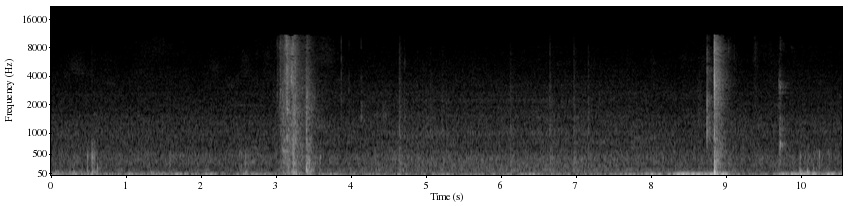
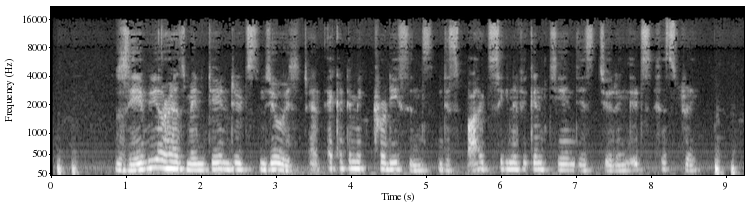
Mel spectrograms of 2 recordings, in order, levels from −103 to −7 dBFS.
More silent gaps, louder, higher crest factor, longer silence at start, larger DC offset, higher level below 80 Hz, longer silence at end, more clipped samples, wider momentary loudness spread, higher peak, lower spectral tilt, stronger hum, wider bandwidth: neither; second, -51 LUFS vs -20 LUFS; first, 32 dB vs 18 dB; about the same, 0 s vs 0.1 s; neither; second, -56 dBFS vs -38 dBFS; about the same, 0 s vs 0.1 s; neither; first, 20 LU vs 12 LU; second, -18 dBFS vs -2 dBFS; second, -3.5 dB/octave vs -6 dB/octave; neither; second, 11 kHz vs 16.5 kHz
